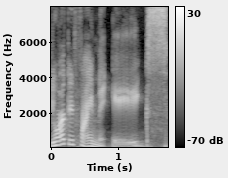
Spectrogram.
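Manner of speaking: put-on broad Midwest accent, laid on heavy, sing-song. Retelling her best friend talking to a stranger, Bree's Midwest accent. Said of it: "she has the most Midwest accent".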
